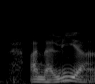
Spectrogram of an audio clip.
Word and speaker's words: Analía: Eh, mi nombre es Analia con acento en la I. Bueno, pues nada, pues lo siento mucho, no he dicho el acento en la I. Analía, ¿no quieres decir?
